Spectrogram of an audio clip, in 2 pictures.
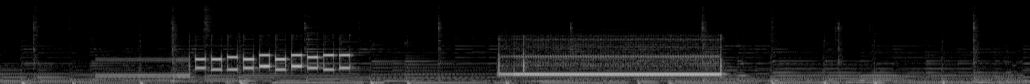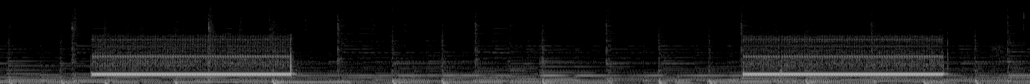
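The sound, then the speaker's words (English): Telephone dialing: a quick run of keypad beeps, then three long, evenly spaced ringing tones, each steady and loud, over a continuous low background. “I want to call back the last caller.”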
